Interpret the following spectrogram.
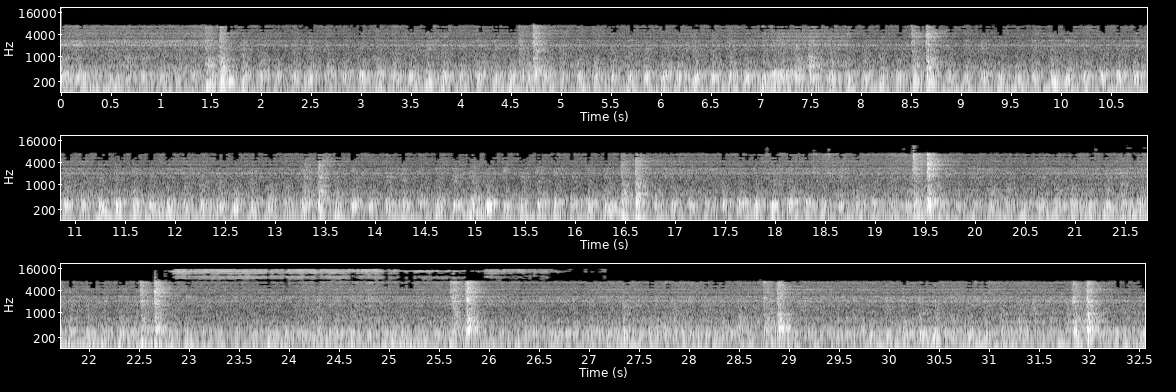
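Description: Passenger train running at speed, heard from the rear of the train: a steady rumble with a low hum underneath, and a sharp clack from the wheels over the rail joints about every three seconds.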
